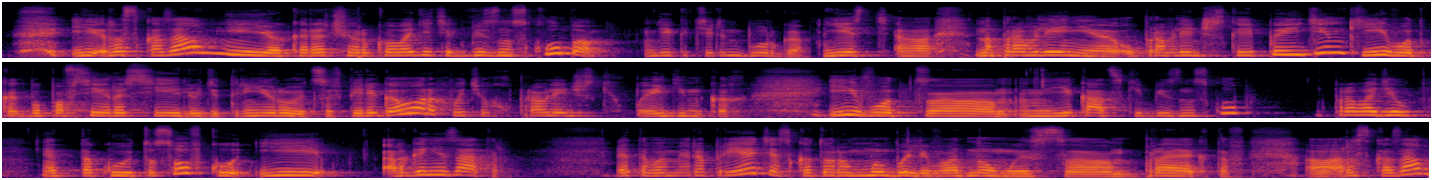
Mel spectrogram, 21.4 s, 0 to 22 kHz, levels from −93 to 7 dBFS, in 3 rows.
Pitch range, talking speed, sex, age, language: 185-245 Hz, 135 wpm, female, 20-39, Russian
